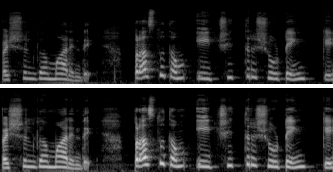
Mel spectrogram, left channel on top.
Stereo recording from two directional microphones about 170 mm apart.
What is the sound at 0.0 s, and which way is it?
A woman's voice, 20° right (ahead or behind).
